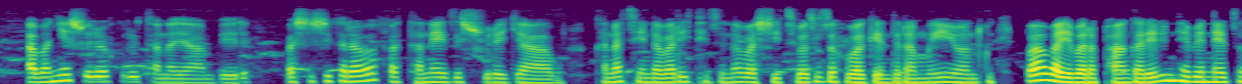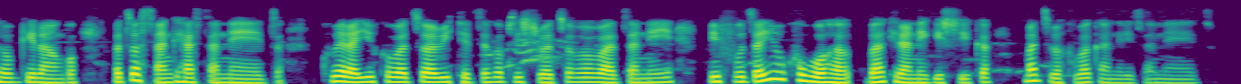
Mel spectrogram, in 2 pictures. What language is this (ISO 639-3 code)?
run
